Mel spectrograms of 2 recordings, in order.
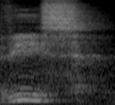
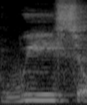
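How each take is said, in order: First: The name is said with a German accent. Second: The name is said with a plain English accent.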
